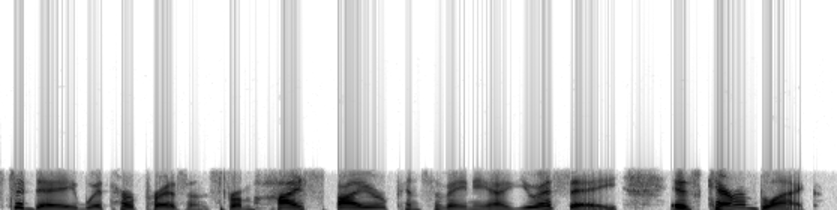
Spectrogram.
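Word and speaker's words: Highspire: Did I say that wrong? High Spire or High Spire? You had it.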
